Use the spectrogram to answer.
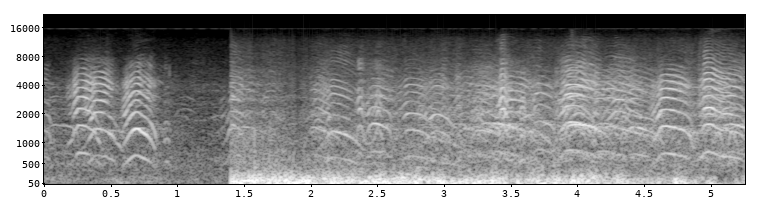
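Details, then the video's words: Gulls at their colony on an uninhabited West Sea island, Korea, recorded on site: two clear arched cries, then a deep roar of surf or wind joins under a busy chorus of repeated harmonic gull calls. "파도소리와 갈매기소리"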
